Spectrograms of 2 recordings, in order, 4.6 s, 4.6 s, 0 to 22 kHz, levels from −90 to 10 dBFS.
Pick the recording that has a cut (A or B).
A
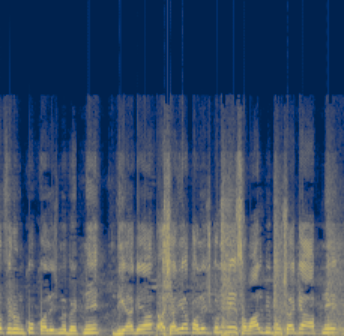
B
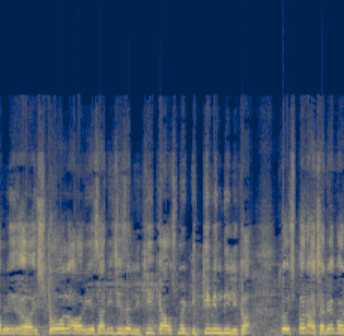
A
